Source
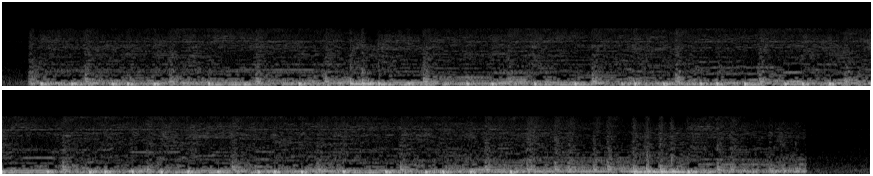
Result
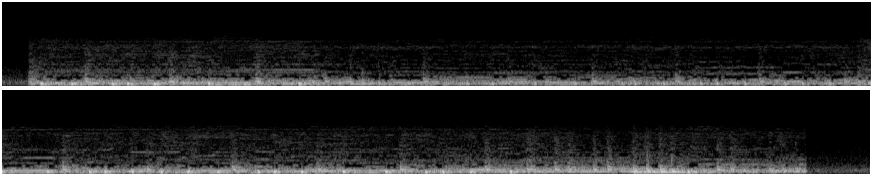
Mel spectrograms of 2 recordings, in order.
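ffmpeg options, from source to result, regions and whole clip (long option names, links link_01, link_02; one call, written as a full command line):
ffmpeg -i in.wav -filter_complex "[0:a]asettb=1/sr,asplit=3[link_01][link_02][link_03];[link_01]atrim=end=3.184[link_04];[link_02]atrim=start=3.18:end=8.56,asetpts=PTS-STARTPTS,afade=type=in:duration=0.004:curve=qsin,afade=type=out:start_time=5.376:duration=0.004:curve=qsin,equalizer=frequency=2400:width=7.8:gain=7,bandreject=frequency=780:width=8,acrossover=split=190|890[link_05][link_06][link_07];[link_05]acompressor=threshold=-37dB:ratio=4[link_08];[link_06]acompressor=threshold=-40dB:ratio=4[link_09];[link_07]acompressor=threshold=-56dB:ratio=4[link_10];[link_08][link_09][link_10]amix=inputs=3:normalize=0[link_11];[link_03]atrim=start=8.556[link_12];[link_04][link_11]acrossfade=duration=0.004:curve1=hsin:curve2=qsin[link_13];[link_13][link_12]acrossfade=duration=0.004:curve1=qsin:curve2=hsin,acrossover=split=2600[link_14][link_15];[link_15]acompressor=threshold=-59dB:ratio=4:attack=1:release=60[link_16];[link_14][link_16]amix=inputs=2:normalize=0,lowpass=frequency=3600:width=0.5412,lowpass=frequency=3600:width=1.3066,equalizer=frequency=200:width_type=o:width=1.9:gain=10" out.wav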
